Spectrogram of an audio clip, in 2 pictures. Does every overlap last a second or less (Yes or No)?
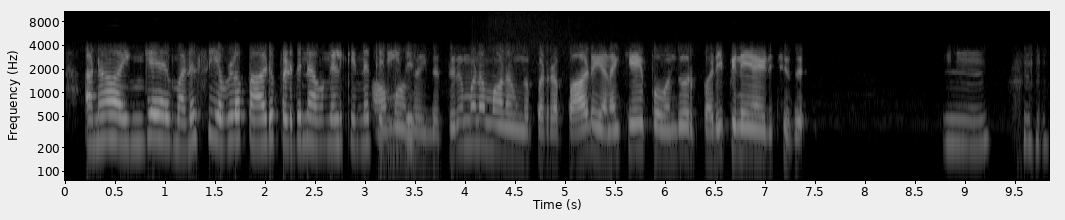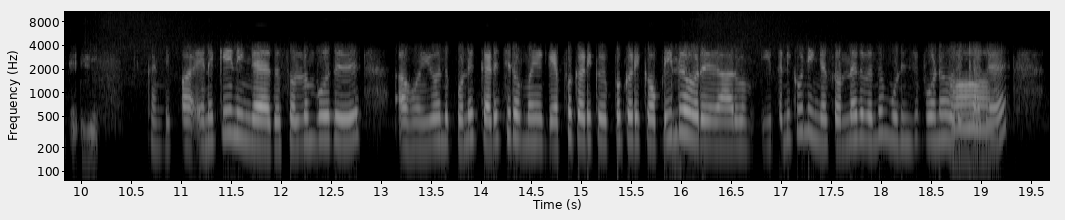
Yes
